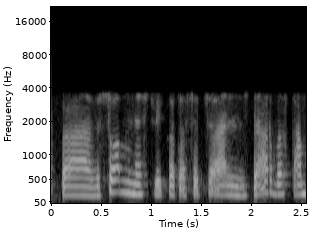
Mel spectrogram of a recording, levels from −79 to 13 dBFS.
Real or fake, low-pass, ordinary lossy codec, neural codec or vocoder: real; 3.6 kHz; Opus, 64 kbps; none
